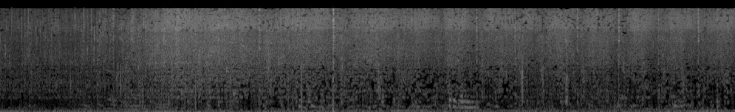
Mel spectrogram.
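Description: Potato wedges frying in a metal wok, sizzling, the sizzle growing louder about two seconds in, with occasional clinks and scrapes of a metal spatula as they are stirred.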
